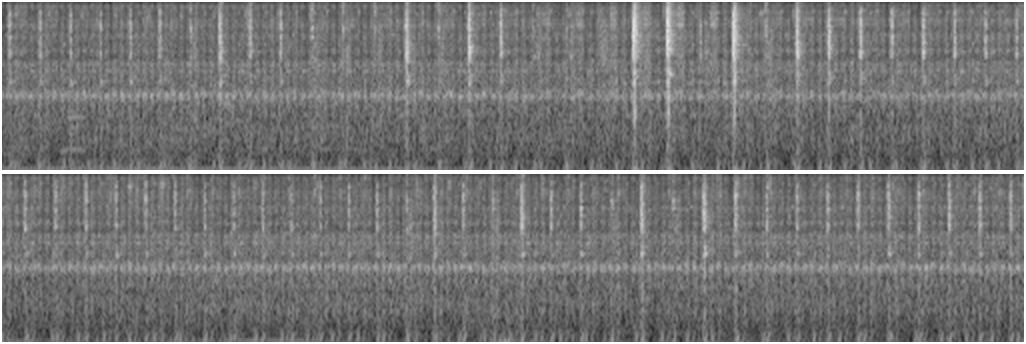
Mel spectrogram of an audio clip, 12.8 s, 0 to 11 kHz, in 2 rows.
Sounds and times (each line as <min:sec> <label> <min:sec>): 0:00.0 standing single cylinder engine ... chugging along 0:12.7
0:00.0 twin cylinder milking machine is started up 0:06.5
